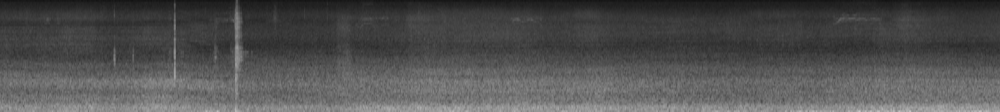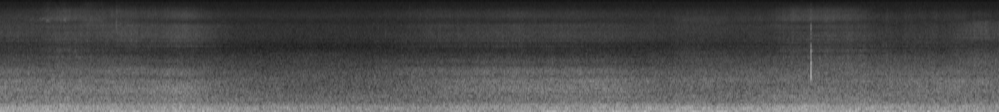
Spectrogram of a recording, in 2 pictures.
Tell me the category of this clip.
Soundscapes > Nature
